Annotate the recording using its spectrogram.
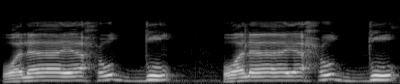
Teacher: زبان کی کروٹ اور اوپر کی ڈاڑوں کی جڑ، اور پر کر کے پڑھیں گے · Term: ضاد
